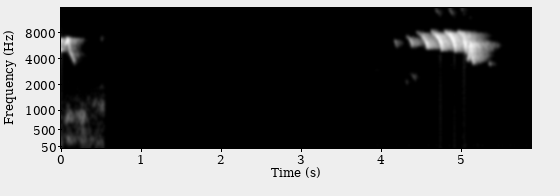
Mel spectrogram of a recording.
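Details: American redstart giving a single high, rapid phrase of tightly repeated notes near the end, after a brief fragment at the start and a long silent gap.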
